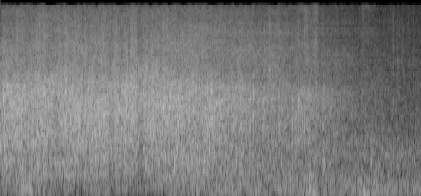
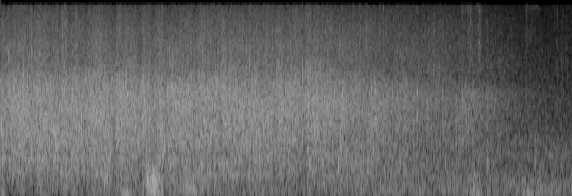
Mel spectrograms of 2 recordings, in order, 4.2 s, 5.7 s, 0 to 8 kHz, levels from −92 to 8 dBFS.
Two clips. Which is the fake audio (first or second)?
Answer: first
